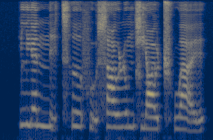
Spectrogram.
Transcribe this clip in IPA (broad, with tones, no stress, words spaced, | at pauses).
ljɛ˥˨nn̪ḭ˨˩ t͡sʰɹ̩˥˨fṵ˨˩ sɑ˦ʊ̯ɻʊ˦ŋɕjɑ˨˦ʊ̯ ʈ͡ʂʰwa̰˨˩ɪ̯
